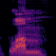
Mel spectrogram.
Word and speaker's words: Blum: Jason Bloom yeah uh or Blum Bloom Plum I don't know Bloom I've heard it pronounced both ways so yeah yeah uh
